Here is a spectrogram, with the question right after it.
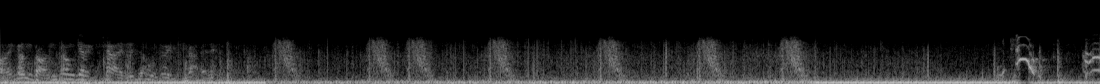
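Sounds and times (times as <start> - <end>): aircraft engine droning: 4.4 - 11.0.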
